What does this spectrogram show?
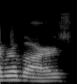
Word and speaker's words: Robarge: or marge um i i usually go by robarge robarge okay so she i mean you talk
